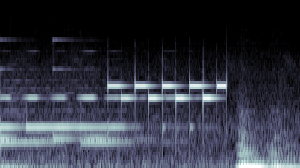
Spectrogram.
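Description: Mobile phone giving a quick run of about six short, high electronic beeps lasting under a second. They cut off as low, pulsing background music comes in. Soft melodic music fades out under the start.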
